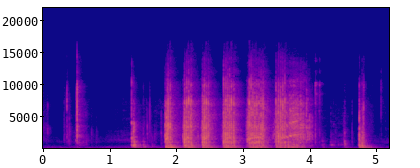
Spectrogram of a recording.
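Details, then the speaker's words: John Deere S240 mower deck idler pulley spun by hand: rough, gritty grinding bursts each turn, bearing with hardly any grease left and going out; to be replaced. "All that noise, that's not a good sign. That means that that idler, the bearing, is going out."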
